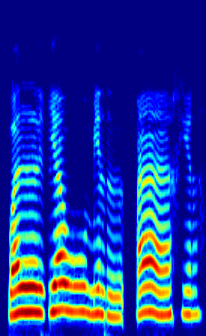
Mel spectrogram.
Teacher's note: Wal yaumil akhir, bukan wal yaumil akhir. Jadi yang panjang hamzahnya bukan kho-nya.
